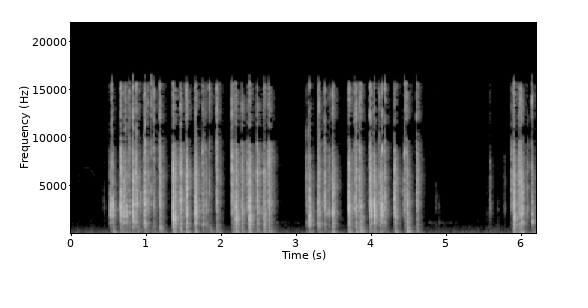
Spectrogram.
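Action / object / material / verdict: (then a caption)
tap / mechanical keyboard with plastic keycaps / plastic / none. Fingertips type fast on a backlit mechanical keyboard with plastic keycaps, producing bursts of rapid, bright, clacky key taps. The bursts are separated by short silent pauses, and each tap is sharp with almost no low end and no lingering ring.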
